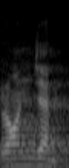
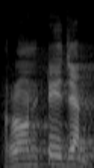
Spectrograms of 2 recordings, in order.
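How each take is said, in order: First: रॉन्जन spoken Ron-jan, without the t; Ronjan pronunciation. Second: रॉन्टेजन said as Ron-te-jan, three syllables with a retroflex t; Rontgen pronunciation. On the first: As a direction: say रॉन्जन as the teacher's own version, Ron-jan. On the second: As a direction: repeat रॉन्टेजन as other people say it, Ron-te-jan. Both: Shown as a demonstration. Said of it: "बहुत से लोग रॉन्टेजन बोलते हैं".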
